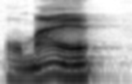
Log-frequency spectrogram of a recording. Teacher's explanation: But yeah, we add the honorific prefix o, and yeah, we get this omae, actually unaccented, so be careful, despite mae on its own being accented.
